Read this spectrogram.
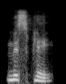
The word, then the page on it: misplay: Indian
